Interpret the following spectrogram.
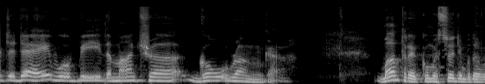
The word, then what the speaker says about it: Gauranga: Our mantra for today will be the mantra Gauranga. Мантра, яку ми сьогодні будемо використовувати, це Gauranga. And for this meditation, we divide it into 4 syllables, Go, Ra, Ang, Ga.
